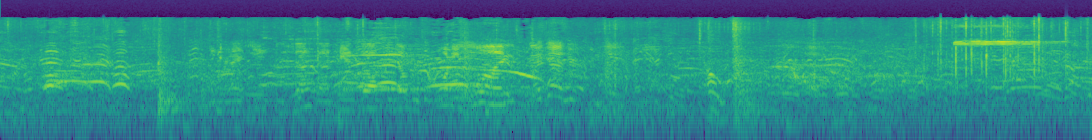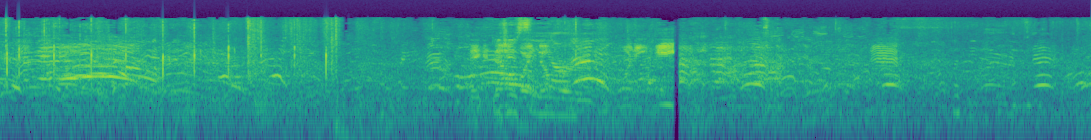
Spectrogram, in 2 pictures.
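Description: Nearby spectators cheer and shout outdoors.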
